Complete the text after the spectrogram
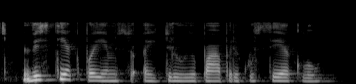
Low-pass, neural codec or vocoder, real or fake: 7.2 kHz; none; real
